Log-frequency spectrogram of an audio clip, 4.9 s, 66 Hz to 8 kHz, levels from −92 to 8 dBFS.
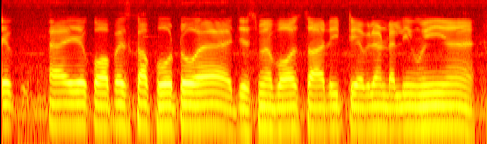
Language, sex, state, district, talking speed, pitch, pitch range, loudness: Hindi, male, Uttar Pradesh, Lalitpur, 170 wpm, 120 Hz, 115-125 Hz, -14 LUFS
